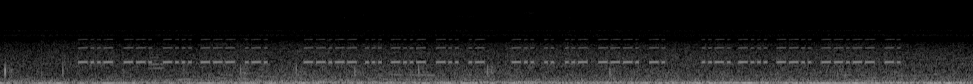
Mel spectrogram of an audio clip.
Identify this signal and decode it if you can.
Morse code (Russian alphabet), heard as a keyed tone, hand-sent with a paddle, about 37 wpm, 1060 Hz, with the noise of a residential street. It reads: ЬГБОР ЪСЬДА ДИУЧН ФБЗЪН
